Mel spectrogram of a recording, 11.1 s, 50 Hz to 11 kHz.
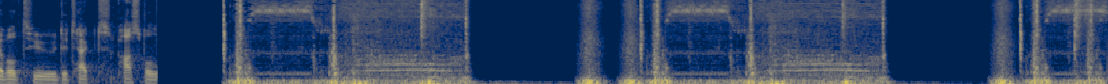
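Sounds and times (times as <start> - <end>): mechanical transition sound effect: 5.8 - 9.0.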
